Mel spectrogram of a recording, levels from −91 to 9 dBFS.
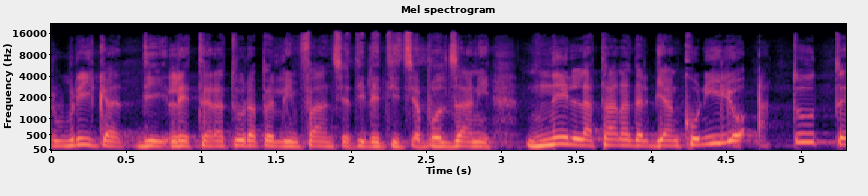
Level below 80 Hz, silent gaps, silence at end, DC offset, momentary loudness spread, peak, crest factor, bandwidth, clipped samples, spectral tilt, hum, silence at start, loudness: -62 dBFS; none; 0 s; under 0.1%; 5 LU; 0 dBFS; 20 dB; 17 kHz; under 0.1%; -5.5 dB/octave; none; 0 s; -21 LUFS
